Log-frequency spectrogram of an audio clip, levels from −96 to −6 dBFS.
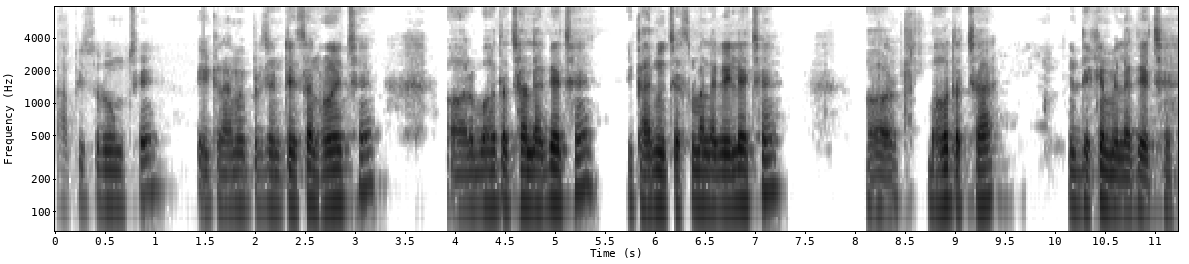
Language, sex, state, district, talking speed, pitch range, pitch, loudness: Hindi, male, Bihar, Purnia, 135 wpm, 115-155 Hz, 125 Hz, -22 LUFS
